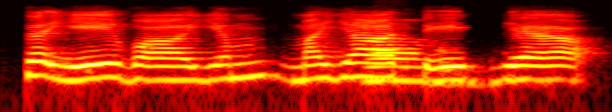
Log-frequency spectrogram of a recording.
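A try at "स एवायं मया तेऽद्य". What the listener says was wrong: There you gave one dirgha. Sa evayam. Evayam.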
